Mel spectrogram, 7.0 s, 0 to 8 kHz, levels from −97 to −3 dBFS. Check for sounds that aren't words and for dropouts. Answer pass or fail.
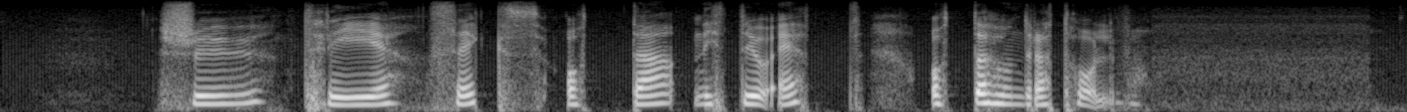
pass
